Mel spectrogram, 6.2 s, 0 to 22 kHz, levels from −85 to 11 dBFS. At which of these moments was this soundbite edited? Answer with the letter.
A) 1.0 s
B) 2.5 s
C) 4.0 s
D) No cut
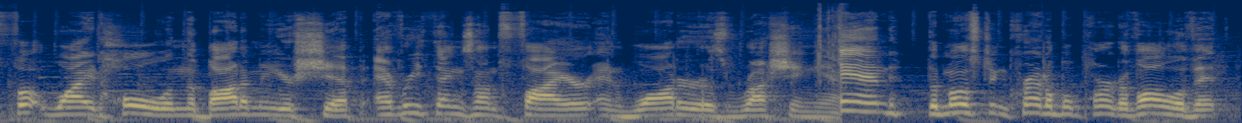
C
